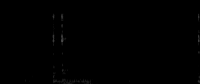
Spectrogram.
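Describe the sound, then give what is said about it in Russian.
Sharp computer clicks and keyboard taps as someone scrolls through pages on a computer, in two quick clusters, one early and one at the end, against a quiet background with no talking. “Вот как неудобно листается здесь, капец.”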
